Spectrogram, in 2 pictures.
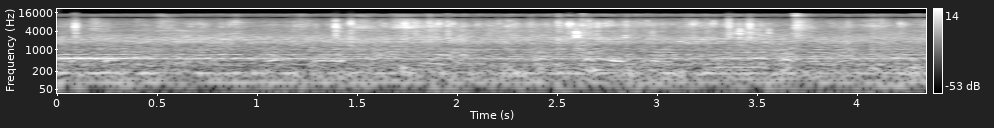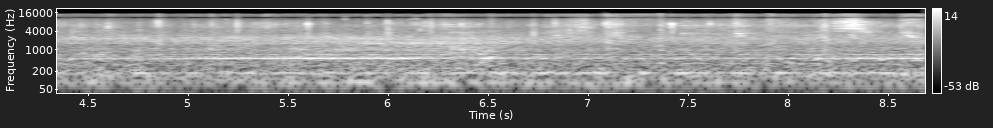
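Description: Passenger train running, heard from inside the carriage: a steady rumble with a constant hum and a steady mid-pitched whine, with faint ticks and rattles here and there.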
